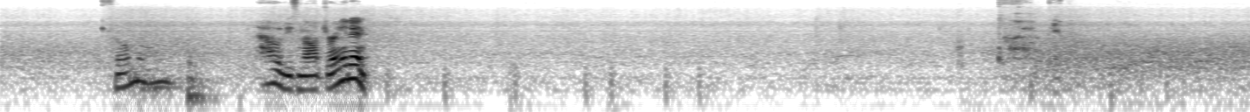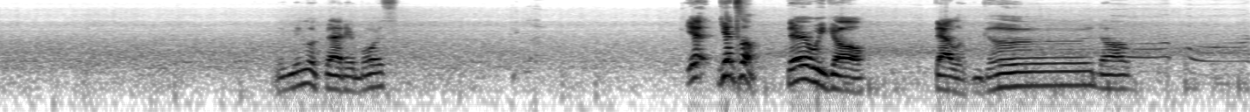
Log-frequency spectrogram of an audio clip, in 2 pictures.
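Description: A man talks in short bursts, close to a microphone.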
